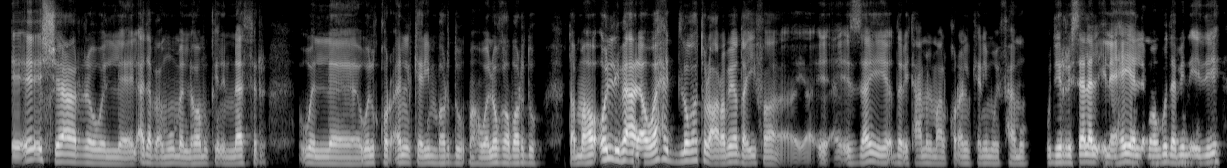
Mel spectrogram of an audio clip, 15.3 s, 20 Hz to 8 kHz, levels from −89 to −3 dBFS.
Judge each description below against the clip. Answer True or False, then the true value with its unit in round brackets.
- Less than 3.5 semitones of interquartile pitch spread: True (2.5 semitones)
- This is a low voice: True (125 Hz)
